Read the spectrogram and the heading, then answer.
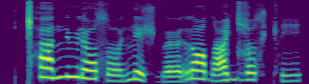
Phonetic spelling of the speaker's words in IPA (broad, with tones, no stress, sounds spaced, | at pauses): ǁʰ a˦ n ʉ˦ ɾ œ˧ sˤ ʉ˨ n e˦˨ ʃ ɡ œ˨ r ɔ˦ dˤ e˨˦ d͡ʑ ʉ˦ sˤ ʈʰ i˧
